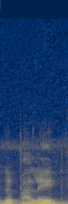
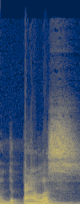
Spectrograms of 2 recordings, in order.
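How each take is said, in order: First: The name is said with a French pronunciation. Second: The name is said with an English pronunciation. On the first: "kalau pakai cara baca Prancis" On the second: "the Palace sebetulnya disebutnya sih"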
